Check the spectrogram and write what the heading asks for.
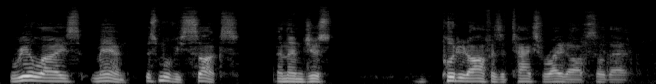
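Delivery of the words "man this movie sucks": normal talking voice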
